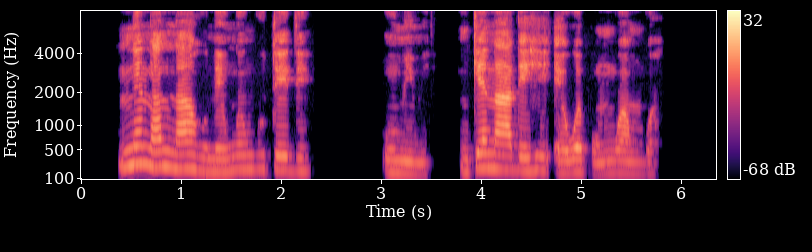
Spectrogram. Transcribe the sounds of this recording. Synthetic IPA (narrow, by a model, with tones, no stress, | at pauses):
n̩˦ne˦na˨n̩˦na˦a˦ɦʊ˨ne˨ŋʷe˦ŋ̩˦ɡʷu˦te˦dɪ˦ | o˨mi˨mi˨ | ŋ̩˨ke˦na˨a˨dɪ˦ɦɪ˦ʔe˨we˦pʊ˨ŋ̩˦ɡʷa˦ŋ̩˦ɡʷa˦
